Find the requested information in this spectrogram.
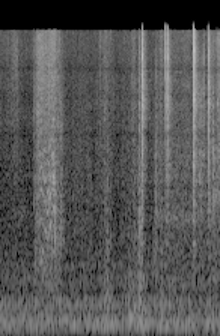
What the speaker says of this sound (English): Let's open the zipper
